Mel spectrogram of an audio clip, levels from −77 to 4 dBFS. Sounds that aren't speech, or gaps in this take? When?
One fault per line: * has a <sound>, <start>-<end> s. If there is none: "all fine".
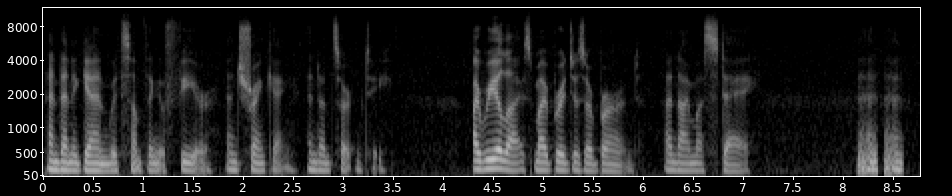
* has a laugh, 8.1-8.6 s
